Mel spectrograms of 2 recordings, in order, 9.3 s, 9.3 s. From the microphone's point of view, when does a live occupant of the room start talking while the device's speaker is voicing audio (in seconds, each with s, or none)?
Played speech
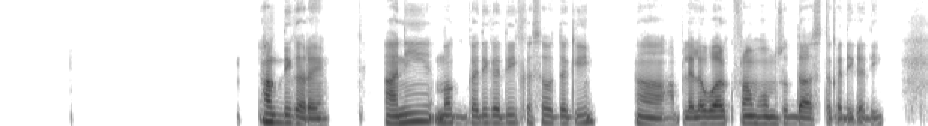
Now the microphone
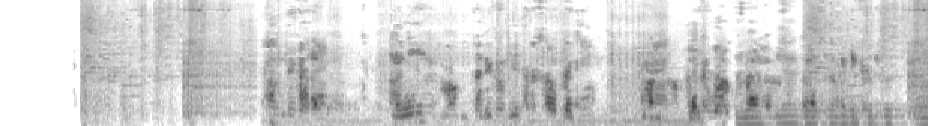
7.4 s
